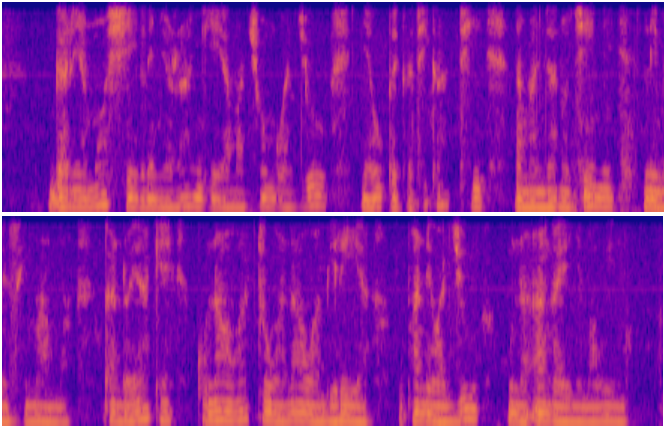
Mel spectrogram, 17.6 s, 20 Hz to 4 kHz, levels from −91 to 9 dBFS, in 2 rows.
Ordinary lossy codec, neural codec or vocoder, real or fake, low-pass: Opus, 64 kbps; none; real; 3.6 kHz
